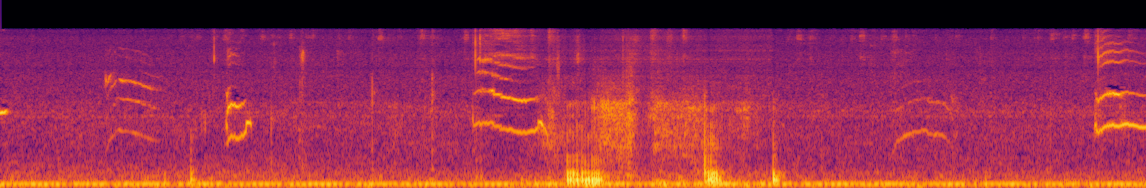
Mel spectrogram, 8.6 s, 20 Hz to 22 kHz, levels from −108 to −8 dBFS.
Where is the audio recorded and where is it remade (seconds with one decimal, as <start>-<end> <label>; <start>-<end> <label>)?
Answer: 0.0-3.6 recorded; 3.6-5.8 remade; 5.8-8.6 recorded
